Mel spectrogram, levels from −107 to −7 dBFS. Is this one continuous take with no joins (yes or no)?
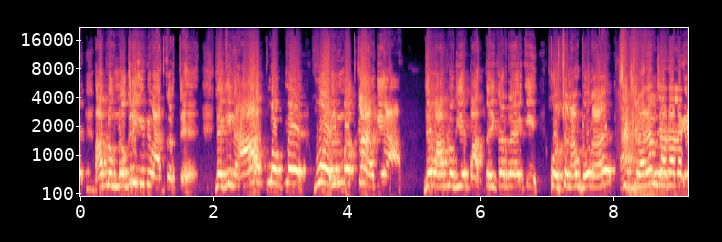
no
